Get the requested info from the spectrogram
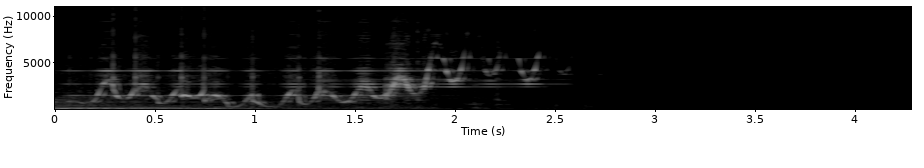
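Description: Wavering, gliding synthesizer tones with a few faint clicks, the closing tail of a song, dying away about two and a half seconds in.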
